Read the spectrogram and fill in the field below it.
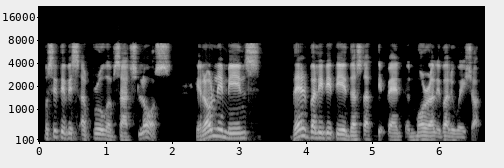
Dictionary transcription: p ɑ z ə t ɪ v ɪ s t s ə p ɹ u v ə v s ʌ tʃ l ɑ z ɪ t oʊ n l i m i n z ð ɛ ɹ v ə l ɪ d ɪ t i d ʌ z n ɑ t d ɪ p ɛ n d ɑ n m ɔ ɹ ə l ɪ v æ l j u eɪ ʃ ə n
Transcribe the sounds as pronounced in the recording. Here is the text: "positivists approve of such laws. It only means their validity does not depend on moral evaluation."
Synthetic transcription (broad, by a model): p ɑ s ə t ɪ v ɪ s s ə p ɹ u v ə v s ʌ tʃ l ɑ s ɪ t oʊ n l i m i n s ð ɛ ɹ v ə l ɪ d ɪ t i d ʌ s n ɑ t d ɪ p ɛ n d ɑ n m ɔ ɹ ə l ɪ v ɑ l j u eɪ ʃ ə n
